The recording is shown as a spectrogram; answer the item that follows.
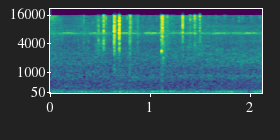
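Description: Steady low mechanical hum under outdoor background noise, with a few light clicks around the middle.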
